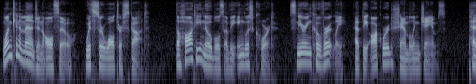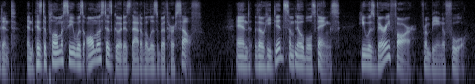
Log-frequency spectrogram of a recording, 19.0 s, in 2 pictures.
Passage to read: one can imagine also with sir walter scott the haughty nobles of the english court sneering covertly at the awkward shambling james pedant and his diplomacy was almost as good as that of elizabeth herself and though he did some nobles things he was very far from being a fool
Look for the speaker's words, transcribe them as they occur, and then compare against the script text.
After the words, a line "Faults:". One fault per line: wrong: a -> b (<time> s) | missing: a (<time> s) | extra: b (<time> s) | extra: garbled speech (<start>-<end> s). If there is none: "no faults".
one can imagine also with sir walter scott the haughty nobles of the english court sneering covertly at the awkward shambling james pedant and his diplomacy was almost as good as that of elizabeth herself and though he did some nobles things he was very far from being a fool
Faults:
no faults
